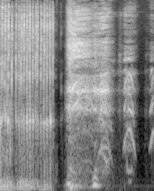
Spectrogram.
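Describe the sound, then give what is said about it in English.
A voice imitates a man snoring, showing a pharmacist what her husband does, with a rough, rattling inhale followed by a few shorter snorting grunts, fairly loud, over about a second and a half. “Her husband snores.”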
